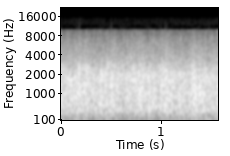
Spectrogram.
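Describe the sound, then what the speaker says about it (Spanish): Dense, loud applause from a large audience at a university scholarship award ceremony, a continuous wash of clapping hands with no gaps, close and filling the space. "un fuerte aplauso a ellas"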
